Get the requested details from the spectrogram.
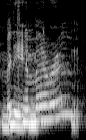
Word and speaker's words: McNamara: en ik hoop dat ik haar naam nu juist ga uitspreken. Michelle McNamara. – Ja, ik Mc, McNamara? – ja, ja wat jij zegt.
